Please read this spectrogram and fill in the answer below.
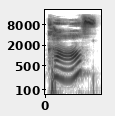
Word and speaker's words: calf: Calf, calves. وهنا ال L is silent. Okay, calf, calves.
